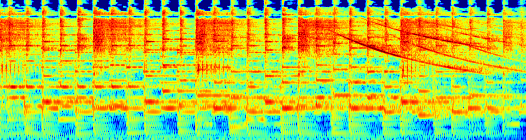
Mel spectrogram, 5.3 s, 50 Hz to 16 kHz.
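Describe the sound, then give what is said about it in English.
Music plays loudly through the main speaker at the bottom of a Google Pixel 6 Pro smartphone at full volume, a bright, steady melodic track with quick rhythmic notes and rising sweeps, thin but fairly full, no talking over it. “Google's main speaker at the bottom of the Pixel 6 Pro is terrific, loud and with relatively decent bass”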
